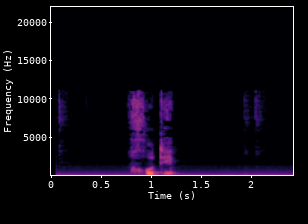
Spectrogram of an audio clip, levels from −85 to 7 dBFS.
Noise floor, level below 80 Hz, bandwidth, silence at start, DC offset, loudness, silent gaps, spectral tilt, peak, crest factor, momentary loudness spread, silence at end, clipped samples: -56 dBFS; -60 dBFS; 11.5 kHz; 0.75 s; under 0.1%; -31 LUFS; none; -5 dB/octave; -12 dBFS; 24 dB; 27 LU; 1.2 s; under 0.1%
